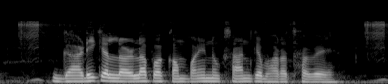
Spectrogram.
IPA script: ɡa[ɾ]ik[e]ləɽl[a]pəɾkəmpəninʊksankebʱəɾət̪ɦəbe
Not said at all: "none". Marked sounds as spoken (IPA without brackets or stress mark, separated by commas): ɽ, e, a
